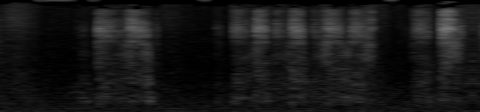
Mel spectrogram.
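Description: Chalk scratching on a blackboard in a run of short, faint strokes as a word is written.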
